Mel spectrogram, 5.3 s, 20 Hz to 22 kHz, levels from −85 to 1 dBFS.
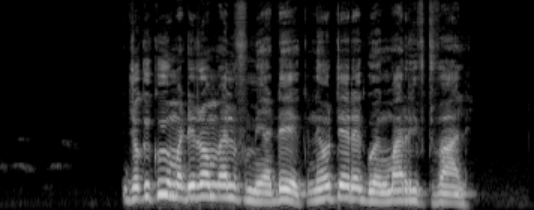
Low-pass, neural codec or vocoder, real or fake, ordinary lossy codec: none; none; real; none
